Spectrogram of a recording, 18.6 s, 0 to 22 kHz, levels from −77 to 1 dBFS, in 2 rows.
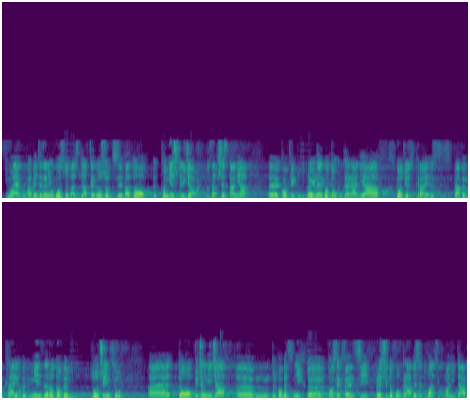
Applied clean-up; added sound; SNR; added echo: neural separator model SepFormer DNS4.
